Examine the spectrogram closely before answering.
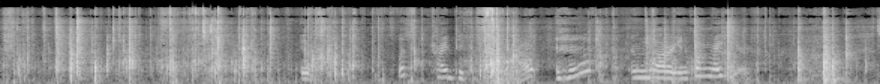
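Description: Plastic packaging crinkles and rustles close by.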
